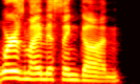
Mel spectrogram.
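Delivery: put-on furious man's outburst. Retelling how the step douche burst into Chloe's room, imitating a furious man. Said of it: "completely furious".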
